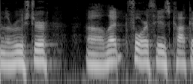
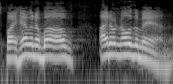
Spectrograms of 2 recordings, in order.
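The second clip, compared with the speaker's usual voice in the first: higher-pitched, insistent denial; emphatic oath; 5 semitones higher than usual. Acted. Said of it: "he's trying to be emphatic".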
